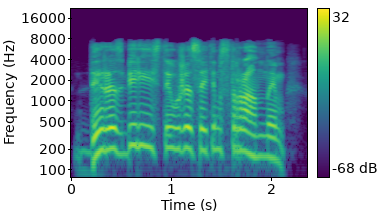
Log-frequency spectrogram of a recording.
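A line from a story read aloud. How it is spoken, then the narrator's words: Yelling. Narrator (Russian): заорал я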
